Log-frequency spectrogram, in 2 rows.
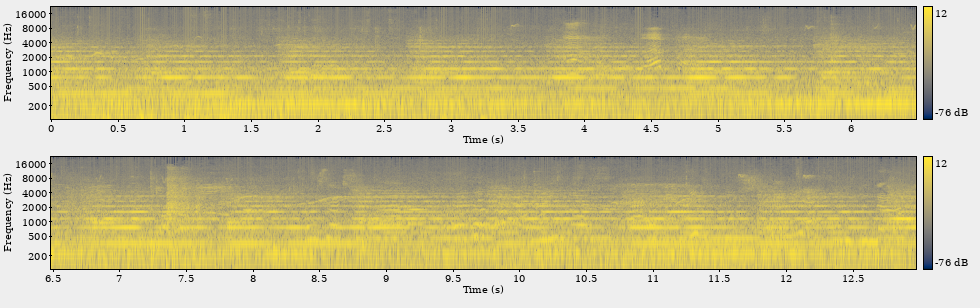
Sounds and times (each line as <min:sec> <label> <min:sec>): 0:00.0 Church Bells 0:12.9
